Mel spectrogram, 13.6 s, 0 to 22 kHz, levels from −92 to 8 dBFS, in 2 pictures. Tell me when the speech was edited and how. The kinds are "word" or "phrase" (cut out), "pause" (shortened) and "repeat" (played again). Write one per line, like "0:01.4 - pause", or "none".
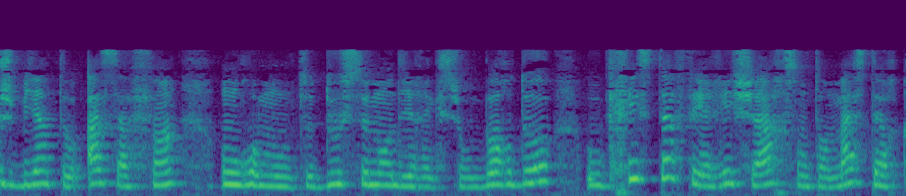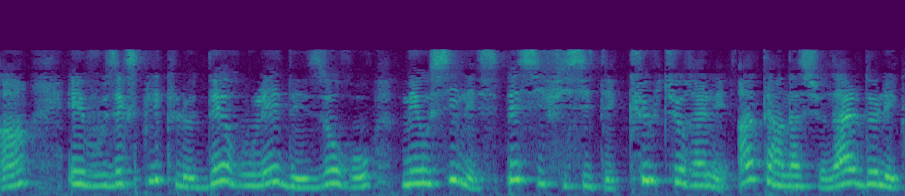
none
